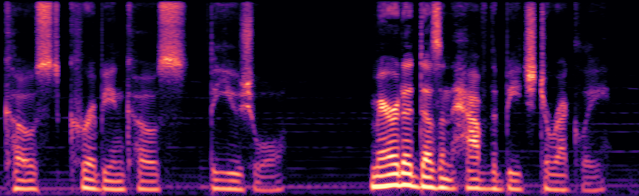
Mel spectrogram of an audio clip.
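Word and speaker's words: Mérida: Merida, pronounced MH Rita, the capital of the Yucatan state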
